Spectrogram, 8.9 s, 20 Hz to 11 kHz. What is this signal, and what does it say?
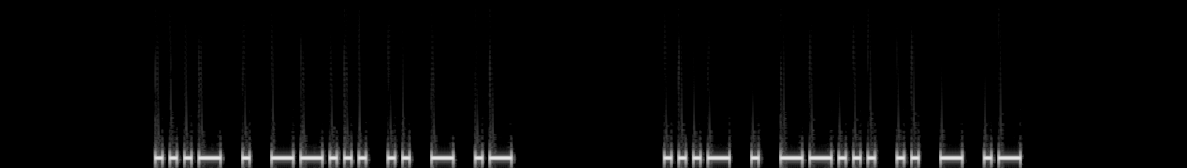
Morse code, heard as a keyed tone, about 21 wpm, 700 Hz. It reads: VE7ITA VE7ITA
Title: DXCC-100 Call Signs - 6 Characters - Repeated 2x - 22wpm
